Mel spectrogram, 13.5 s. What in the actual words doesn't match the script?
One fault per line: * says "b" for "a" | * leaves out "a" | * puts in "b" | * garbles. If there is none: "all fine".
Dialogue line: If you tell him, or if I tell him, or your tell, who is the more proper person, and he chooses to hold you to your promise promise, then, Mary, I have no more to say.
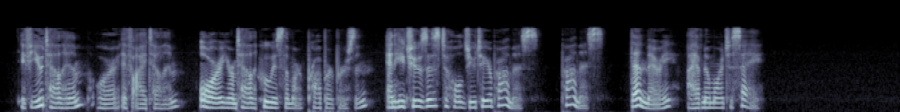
all fine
